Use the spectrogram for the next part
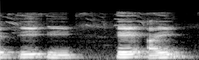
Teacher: अग्र स्वर हैं। अग्र जीभ के आगे के भाग से बोले जाने वाले ई, ए, आई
